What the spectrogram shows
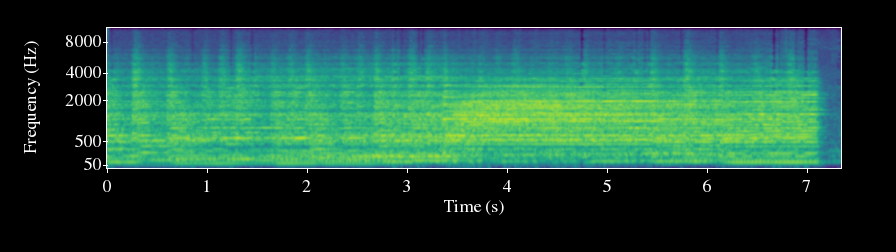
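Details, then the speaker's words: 1938 Healing 448E radio after restoration and speaker re-centring: music plays full and clean with solid bass and clear highs, and the earlier scratching from the cone is gone. "به صدای بسیار خوبی است، من دیگر نمی توانم هیچ یک از آن خراش ها را بشنوم."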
